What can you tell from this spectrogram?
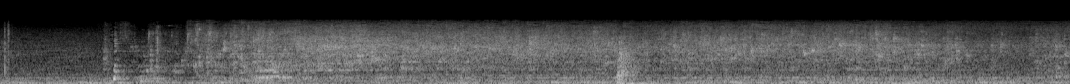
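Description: Toilet flushing: a sharp click about a second in, then a loud rush of water that keeps going, with a brief knock partway through.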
